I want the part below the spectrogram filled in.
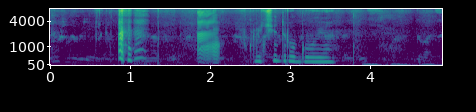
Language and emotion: Russian, neutral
